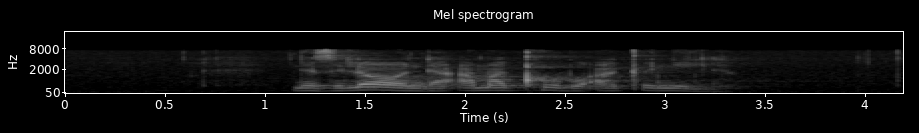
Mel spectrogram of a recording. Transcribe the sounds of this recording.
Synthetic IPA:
nezilɔndʱaʔamaǃʰuɓɔ̰ʔaǃiniːlɛ

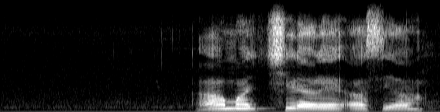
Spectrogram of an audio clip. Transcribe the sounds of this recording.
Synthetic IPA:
ɦamat͡ʃʰiɺɛɺɛasia

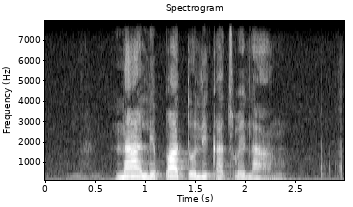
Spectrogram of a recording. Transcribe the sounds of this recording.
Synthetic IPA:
nalɪpʼatʼɔlɪkʼat͡sʼwɛla̰ːŋ̩

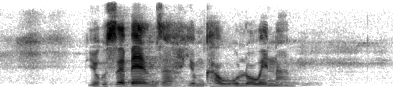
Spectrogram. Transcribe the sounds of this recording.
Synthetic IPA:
jok̬usɛɓɛnd͡zʱajom̩kʰawulɔwɛna̰ːni

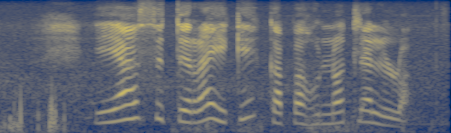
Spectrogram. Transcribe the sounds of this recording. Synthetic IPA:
jasɪtʼɪraɪkʼɪkʼapʼahʊnɔt͡ɬʼɛl̩ːlwa̰

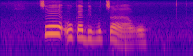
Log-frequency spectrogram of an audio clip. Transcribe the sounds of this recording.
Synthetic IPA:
t͡ʃʼeʔʊkʼadibʊt͡ʃʼaːɣʊ

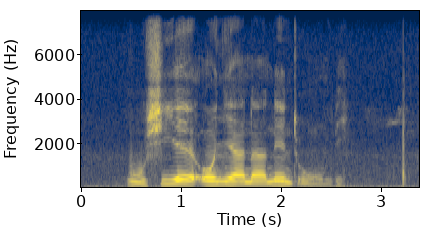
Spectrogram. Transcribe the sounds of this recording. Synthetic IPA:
uʃijɛʔɔɲananentʼuːmbʱi

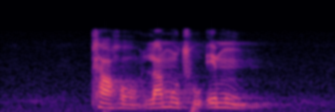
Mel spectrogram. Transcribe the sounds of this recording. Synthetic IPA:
t͡ɬʰaɦɔlamʊtʰʊʔemʊːŋ̩

